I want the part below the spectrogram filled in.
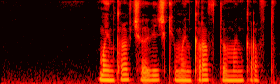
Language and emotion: Russian, neutral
